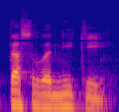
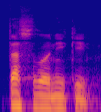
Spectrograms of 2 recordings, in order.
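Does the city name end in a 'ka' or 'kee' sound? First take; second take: kee; kee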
